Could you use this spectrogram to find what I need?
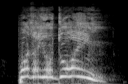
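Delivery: put-on very high, shrill, loud shout. Retelling a passenger's reaction to a turn: imitating a passenger yelling.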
